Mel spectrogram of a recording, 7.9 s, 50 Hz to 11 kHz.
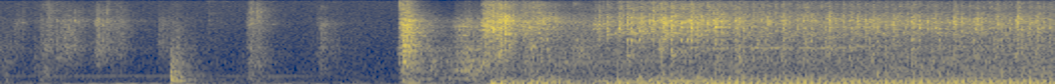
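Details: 1977 Chevy C10 pickup, first start with a new complete exhaust kit and glasspack mufflers: a few seconds of cranking, then it catches and settles into a loud, deep, even burble. Normal idle through glasspacks.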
